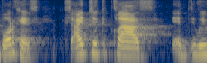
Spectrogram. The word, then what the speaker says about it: Borges: So, um, yeah, by the way, Michael, good job on pronouncing Borhees. I took a class, we read one of his essays in class and they would say Borges and I was bores.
